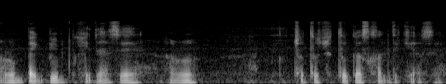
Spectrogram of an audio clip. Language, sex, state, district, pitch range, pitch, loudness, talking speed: Nagamese, female, Nagaland, Dimapur, 85-110 Hz, 90 Hz, -26 LUFS, 160 wpm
